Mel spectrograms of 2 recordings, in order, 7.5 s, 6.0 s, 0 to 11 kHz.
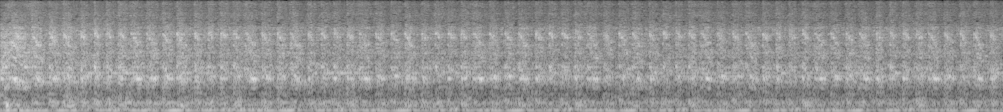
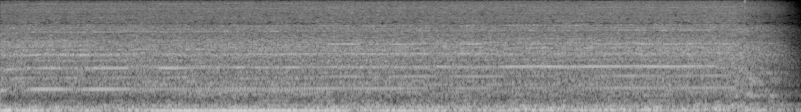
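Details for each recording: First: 1977 Dodge Ramcharger 440 big block V8, long-dormant basket case, plugs in, cranked while listening for weak cylinders: steady cranking about three beats a second with uneven strength; a few cylinders may be down, no major skips. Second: 1977 Dodge Ramcharger 440 big block, cranked on the key with 5 quarts of oil and the oil gauge not moving. A fast, even whirr on the starter with no knocks or clatter, then it stops: a clean crank.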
